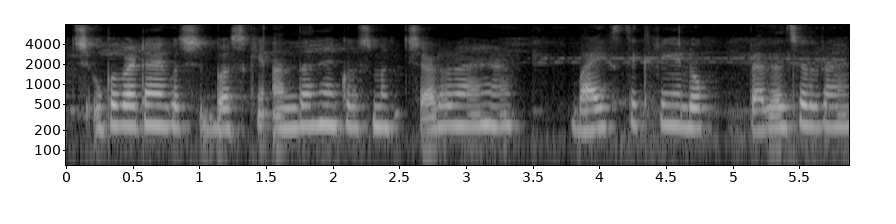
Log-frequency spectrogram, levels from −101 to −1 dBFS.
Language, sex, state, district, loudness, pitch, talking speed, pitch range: Hindi, female, Bihar, Sitamarhi, -42 LUFS, 235 Hz, 235 wpm, 230-240 Hz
